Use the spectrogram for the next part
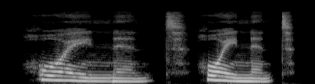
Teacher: Stress, poi. Keep gnant soft and quick.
